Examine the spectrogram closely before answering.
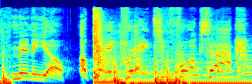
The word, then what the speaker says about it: Mineo: Try to say my name, it's Mineo. Say it with me, Mineo.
